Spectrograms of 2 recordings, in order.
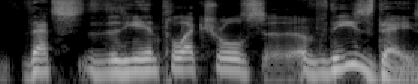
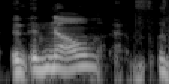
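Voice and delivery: ordinary talk, nothing marked

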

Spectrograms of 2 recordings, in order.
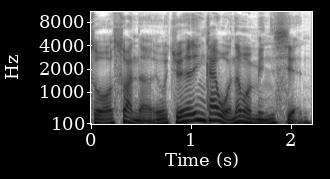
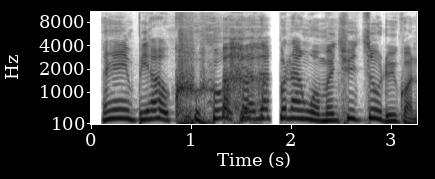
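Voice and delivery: lightly voiced gentle younger sister; 12 semitones higher than usual. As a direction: coax a drunk mother to calm down. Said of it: "妹就说".

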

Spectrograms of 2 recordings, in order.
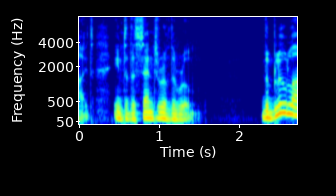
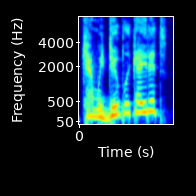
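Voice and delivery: in a rush; 9 semitones higher, 4 dB louder than usual. A narrator's reading. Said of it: "asked in a rush".

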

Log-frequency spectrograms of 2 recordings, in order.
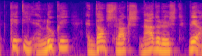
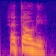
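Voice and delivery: usual speaking voice

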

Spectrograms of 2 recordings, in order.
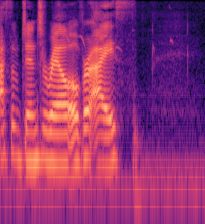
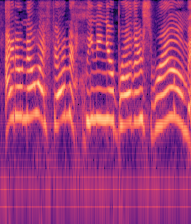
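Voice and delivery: high, louder clueless grandma; innocent grandma voice; 14 semitones higher, 3 dB louder than usual. Retold or imitated. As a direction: play grandma, unbothered and puzzled.

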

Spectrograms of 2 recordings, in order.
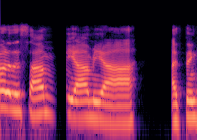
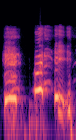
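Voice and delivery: ordinary talk

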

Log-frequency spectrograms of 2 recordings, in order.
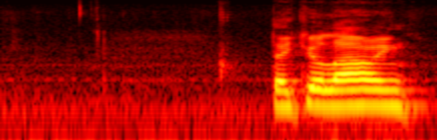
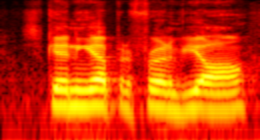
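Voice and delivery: louder, with an acquired Southern twang; 8 dB louder than usual. Real, not acted. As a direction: let a Southern twang slip out on "y'all". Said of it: "there's my Southern twang".

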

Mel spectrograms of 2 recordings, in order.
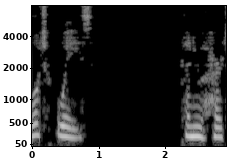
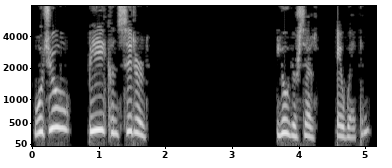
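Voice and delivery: slow, loud and deliberate; loud, slow question; 5 semitones higher, 10 dB louder than usual. Real, not acted. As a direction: spell out each word loudly.

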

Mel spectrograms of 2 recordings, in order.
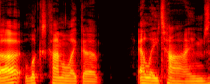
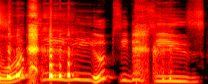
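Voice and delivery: put-on much higher, louder, laughing baby-talk oopsie; cutesy oopsie; 12 semitones higher, 9 dB louder, much slower than usual. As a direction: coo it out, slowing down at the end. Mock-cutesy echo of whoops.

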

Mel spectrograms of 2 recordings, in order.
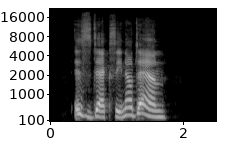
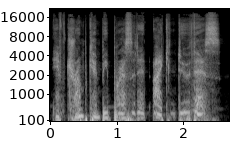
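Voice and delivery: unvoiced whisper, higher at end; 7 semitones higher than usual. Real, not acted. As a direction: whisper it defiantly. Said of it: "you're gonna whisper".

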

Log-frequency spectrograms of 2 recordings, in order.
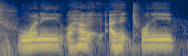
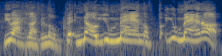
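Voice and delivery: mock tough dad; 9 semitones higher than usual. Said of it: "like, to his son".

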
